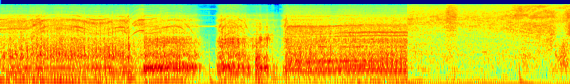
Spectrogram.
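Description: Cordless drill boring holes through a Jeep Wrangler JL's sheet-metal rear body panel. The bit runs under load, stops briefly about two seconds in, then runs again.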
